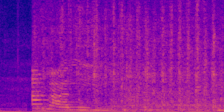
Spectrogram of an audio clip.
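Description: A small machine running with a fast, steady rattle that starts suddenly about a third of a second in, with a voice faintly heard under it.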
